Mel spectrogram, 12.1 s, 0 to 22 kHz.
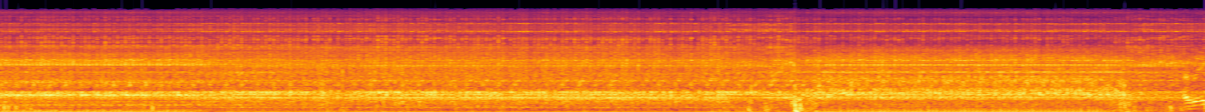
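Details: VW Golf VI 1.4 TSI (CAXA) at idle, still ringing after a new high-pressure pump made no change. Light metallic rattle and ringing over a steady idle. Valve timing is off after earlier chain work.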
